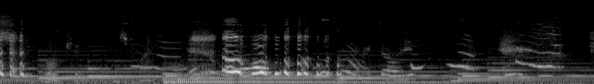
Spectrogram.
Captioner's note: Ruby whining; crying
